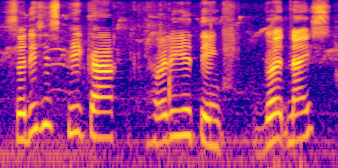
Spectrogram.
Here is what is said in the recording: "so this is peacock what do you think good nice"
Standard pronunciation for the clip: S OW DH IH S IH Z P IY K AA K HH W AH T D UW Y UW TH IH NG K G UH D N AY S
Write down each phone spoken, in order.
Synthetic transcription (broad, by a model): S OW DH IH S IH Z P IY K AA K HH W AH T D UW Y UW T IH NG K G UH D N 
